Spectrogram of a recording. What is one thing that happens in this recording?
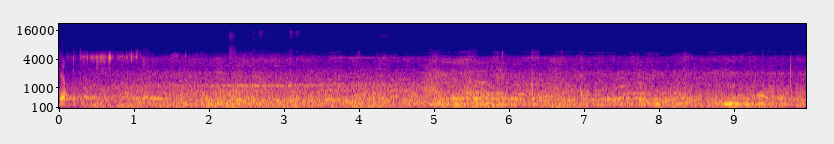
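A felt eraser rubs and squeaks across a whiteboard.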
